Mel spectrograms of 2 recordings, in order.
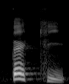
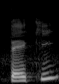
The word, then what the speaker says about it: teki: Existe o Pantum Teka, Teki. Aliás, antes o Nazihat, né? Nazihat se escreve N-A-S-I-H-A-T. Nazihat. Tem o Pantum Teka, Teki. Teka é T-E-K-A, Teki é T-E-K-I.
